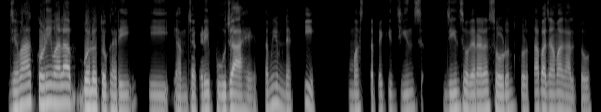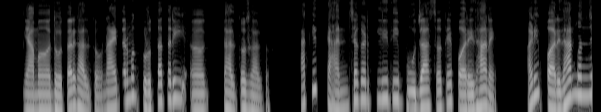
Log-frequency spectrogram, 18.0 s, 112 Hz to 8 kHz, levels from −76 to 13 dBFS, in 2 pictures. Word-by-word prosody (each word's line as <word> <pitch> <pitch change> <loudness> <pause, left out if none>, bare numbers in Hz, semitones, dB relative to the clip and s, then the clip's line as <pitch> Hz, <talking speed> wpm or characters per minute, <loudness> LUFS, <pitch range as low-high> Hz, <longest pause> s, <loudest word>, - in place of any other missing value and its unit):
जेव्हा 140 +6 +5
कोणी 150 +1 +6
मला 155 0 +6
बोलवतो 125 -7 +5
घरी, 110 0 +1
"की 110 -8 -5 0.2
आमच्याकडे 105 +2 0
पूजा 110 +2 +3
आहे." 105 -2 -1
तर 110 +2 -9
मी 145 +4 +1
नक्की 125 +3 -4 0.6
मस्तपैकी 115 0 -6
जीन्स 115 +3 -5 0.4
जीन्स 120 +3 +1
वगैरेला 120 0 +2
सोडून 110 -1 0
कुर्ता 110 +3 -4
पजामा 115 -1 0
घालतो, 100 -1 -5 0.5
या 110 -1 +2
मग 115 0 +2
धोतर 115 +4 +2
घालतो, 105 -5 -1
नाहीतर 130 +7 -1
मग 205 +1 -2
कुर्ता 120 +6 +1
तरी 185 +1 0
अ, 115 0 +1 0.3
घालतोच 120 0 +1
घालतो. 100 -2 -2 0.5
का 150 - -3
की 270 - 0
त्यांच्याकडतील 170 - -2
ती 185 -1 +1
पूजाचं 125 0 +1
ते 165 - -1
परिधान 115 +4 +3
आहे 105 - -1 0.5
आणि 195 +9 +2
परिधान 130 - +4
म्हणजे 215 0 +1
120 Hz, 140 wpm, -23 LUFS, 110-140 Hz, 0.6 s, कोणी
